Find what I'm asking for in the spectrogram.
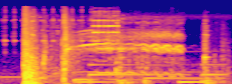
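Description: A horse neighs in the video game Turmoil: a loud whinny with wavering pitch that runs for about two seconds, opening with a sharp attack and carrying clip-clop hooves underneath.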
